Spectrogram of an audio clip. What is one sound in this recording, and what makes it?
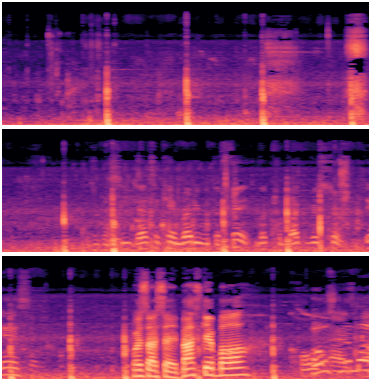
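A basketball bounces sharply on an outdoor court.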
